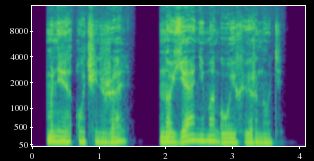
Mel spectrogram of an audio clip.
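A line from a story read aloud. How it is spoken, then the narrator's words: Soft. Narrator (Russian): мягко сказала она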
